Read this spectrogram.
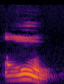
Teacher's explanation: Ketika dhammah baru bibir kita dimonyongkan sehingga keluar vokal U dengan sempurna.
